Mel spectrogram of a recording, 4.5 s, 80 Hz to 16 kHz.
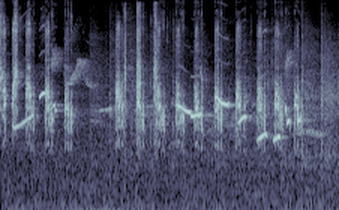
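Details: White-rumped shama singing, roused by a female, in a competitive singing style: sharp broadband chips repeated several times a second, with short clear whistled slurs near 2–4k woven between them.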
